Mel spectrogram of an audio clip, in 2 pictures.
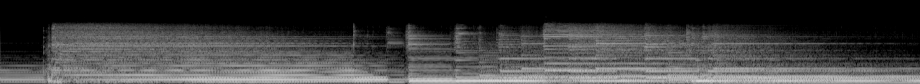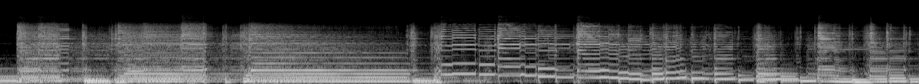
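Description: Electric guitar played through a Neural DSP Quad Cortex on a Marshall Brit 2203 amp model, heavily distorted sustained chords and ringing notes, then a bending lead phrase near the end, loud and alone.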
